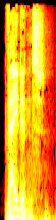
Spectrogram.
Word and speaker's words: Wijdenes: K-E-U-L-E-N, I think is the way I have it spelled. – Koulin. – W-I-J-D-E-N-E-S. – Spell it slower. W-I-D-J, what? – W-I-J. – W-I-J, yeah. – D-E-N-E-S. – Videns. – Videns? – N-E-S? – Yeah. – W-I-J-D, and then what? – E-N-E-S. – Yeah, Videns.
